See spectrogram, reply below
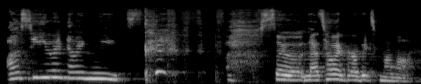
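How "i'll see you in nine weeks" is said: high, loud acted goodbye; raised-pitch mock breezy goodbye; retold phone sign-off. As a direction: sing out a quick farewell to mom. Retold hurried sign-off to mom.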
